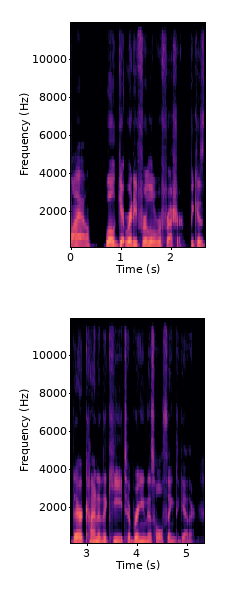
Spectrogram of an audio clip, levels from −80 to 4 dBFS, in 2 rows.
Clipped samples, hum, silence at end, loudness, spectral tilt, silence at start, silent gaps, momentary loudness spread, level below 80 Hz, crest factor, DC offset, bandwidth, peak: under 0.1%; none; 0.25 s; -26 LUFS; -6 dB/octave; 0 s; 0.51-0.64 s; 13 LU; -48 dBFS; 18 dB; under 0.1%; 12 kHz; -8 dBFS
